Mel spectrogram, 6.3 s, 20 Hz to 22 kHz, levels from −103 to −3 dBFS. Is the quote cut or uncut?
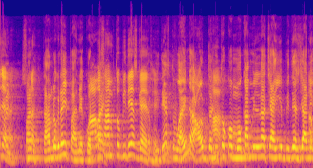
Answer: uncut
